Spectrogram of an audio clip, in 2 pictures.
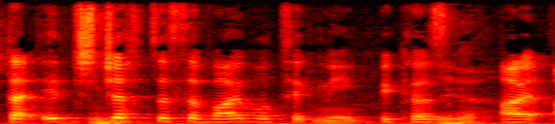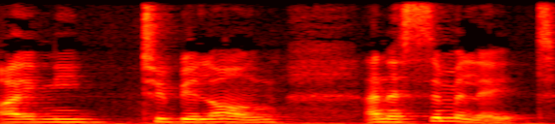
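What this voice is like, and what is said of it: British English accent. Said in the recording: “I sound very English ... here I sound more British”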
